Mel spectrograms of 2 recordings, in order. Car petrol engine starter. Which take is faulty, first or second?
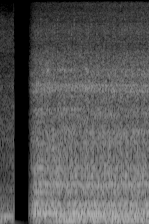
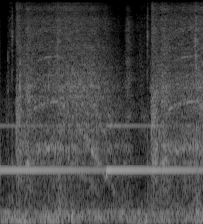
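second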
